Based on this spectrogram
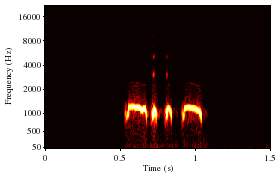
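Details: Zebra dove cooing used as a lure for wild birds: a single quick phrase of four hollow coos, longer first and last notes framing two brief clipped ones, clean with no other sounds.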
